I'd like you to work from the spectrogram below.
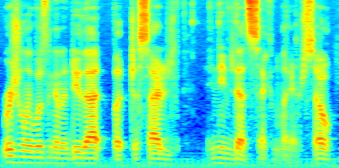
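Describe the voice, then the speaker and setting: A young man with a fairly low voice narrates his gameplay casually. He talks like a frat bro, with loose slang and easy excitement. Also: quick pace. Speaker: gaming video host.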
